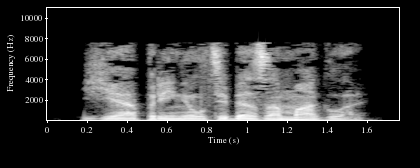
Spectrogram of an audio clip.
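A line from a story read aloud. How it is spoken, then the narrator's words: Whisper. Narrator (Russian): прошептал Морфин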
